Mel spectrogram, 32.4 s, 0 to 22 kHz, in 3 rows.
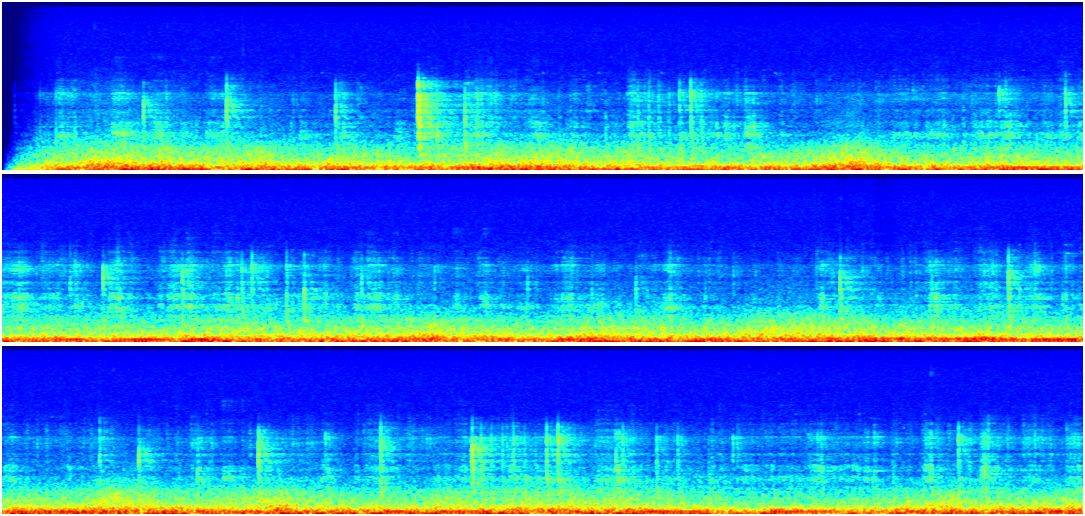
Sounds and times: Metal Flagpole in a High Wind 0:00.0 - 0:32.4
strong wind is blowing from the left 0:00.0 - 0:32.4

